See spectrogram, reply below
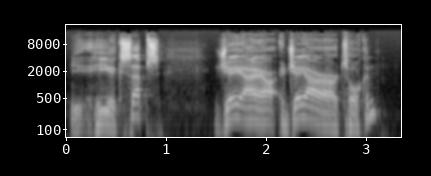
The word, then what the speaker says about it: Tolkien: The answer is J.R.R. Tolkien or Tolkien. – Those are pronunciations. – Oh, so he's going alternate pronunciations. – Some people pronounce it Tolkien. – Either answer is okay.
